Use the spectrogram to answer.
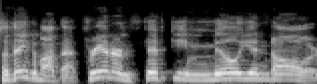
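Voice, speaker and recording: Loud and high-pitched, a man speaks fairly quickly in a dry, close sound with no echo. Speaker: network marketing leader. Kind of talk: sales pitch. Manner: fast.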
